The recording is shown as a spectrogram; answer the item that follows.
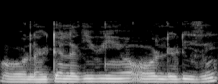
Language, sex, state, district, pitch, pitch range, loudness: Hindi, male, Bihar, Samastipur, 130 Hz, 125-135 Hz, -14 LUFS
